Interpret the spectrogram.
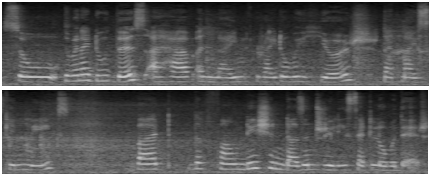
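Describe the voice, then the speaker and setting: Noticeable background noise sits behind a woman's fairly high voice. Her intonation stays fairly even. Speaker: beauty vlogger. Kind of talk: casual talk to camera, product review.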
